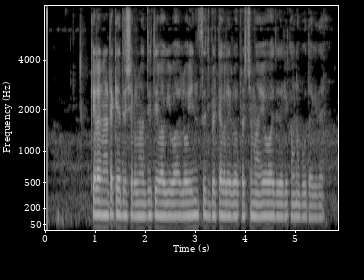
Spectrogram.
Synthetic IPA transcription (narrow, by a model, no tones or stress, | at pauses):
kɛlɐʋunaːʈɐkejɐd̪ɾɛʃjɐɡɐɭnːuɐd̪jit̪ijɐʋaːɡijuʋɐloːjinsid͡ʒbɛʈːɐɡɐɭiɾuʋɐpɾɐʃt͡ʃimɐːjoːʋaːd̪ʱjɐd̪ɐlːikaːɳɐbɐɦud̪aːɡid̪e̞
